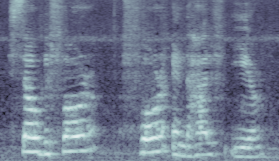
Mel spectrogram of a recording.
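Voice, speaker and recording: Her tone dark and mellow and somewhat breathy, a woman speaks at a very slow pace with lively intonation. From Morocco. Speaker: bereaved mother, speaker. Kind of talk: testimony. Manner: halting.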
